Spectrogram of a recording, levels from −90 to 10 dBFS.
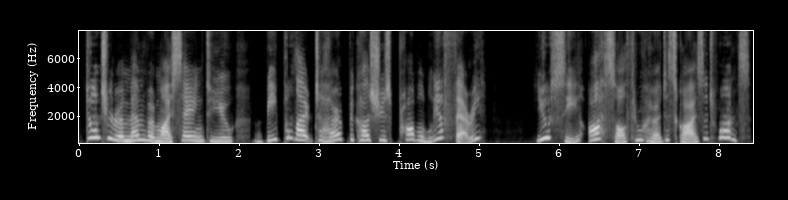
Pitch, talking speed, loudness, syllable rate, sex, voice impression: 315 Hz, 180 wpm, -18 LUFS, 5.6 syllables/s, female, very feminine, slightly young, thin, very tensed, powerful, bright, very hard, very clear, fluent, slightly raspy, very cool, intellectual, very refreshing, very sincere, calm, friendly, reassuring, very unique, slightly elegant, wild, sweet, lively, strict, slightly intense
